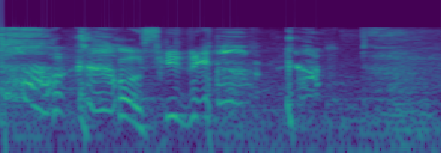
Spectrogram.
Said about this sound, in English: Old man cough there.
